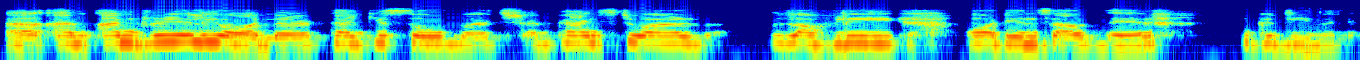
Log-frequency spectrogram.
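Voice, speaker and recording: A middle-aged woman from Bengal with an Indian English accent, a poet and professor speaking as a guest, often laughing and thoughtful with pauses. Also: on the high side, steady tone, a little mellow, no echo, dull audio. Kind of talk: interview conversation.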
